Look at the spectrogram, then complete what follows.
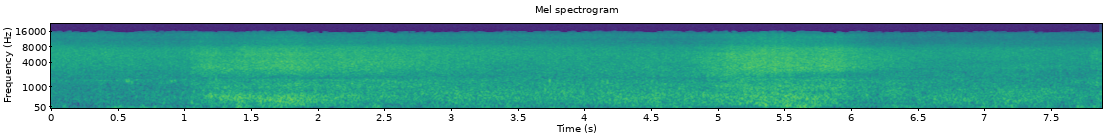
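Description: Small surf breaking and washing up a sand beach, surging twice, with wind buffeting the microphone.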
